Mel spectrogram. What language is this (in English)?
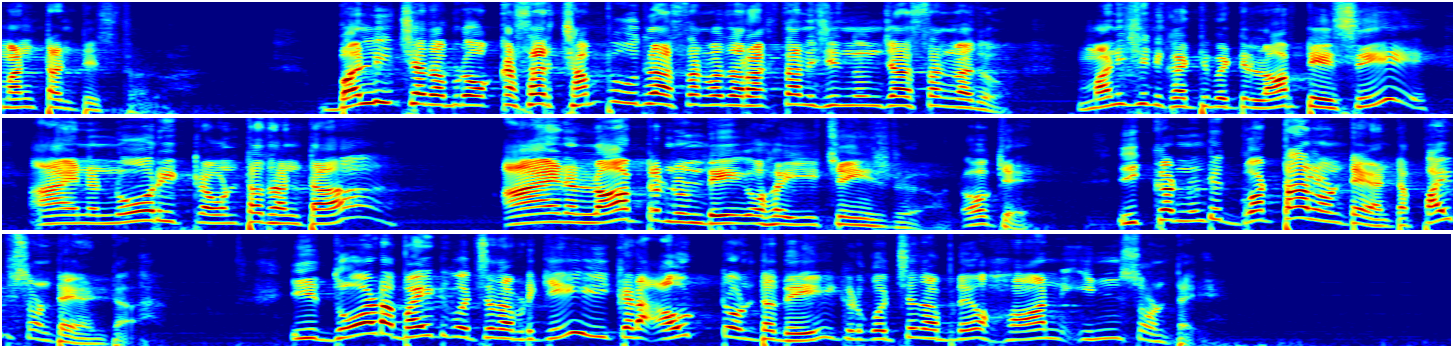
Telugu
